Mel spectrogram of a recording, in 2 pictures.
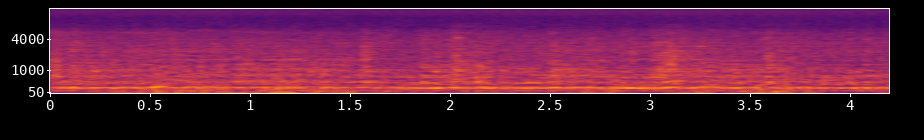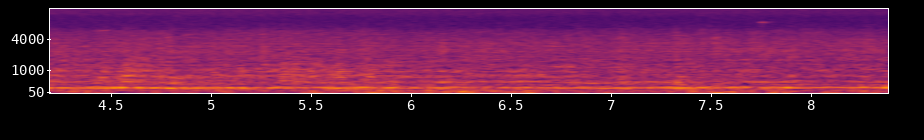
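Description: Multirotor drone's motors and propellers humming steadily, a constant buzzing drone note over a hiss of noise.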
